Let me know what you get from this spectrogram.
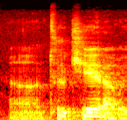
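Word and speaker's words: Türkiye: 요즘 그 터키에 있는 투르키에라고 요즘 또 그렇게 발음을 하죠.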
